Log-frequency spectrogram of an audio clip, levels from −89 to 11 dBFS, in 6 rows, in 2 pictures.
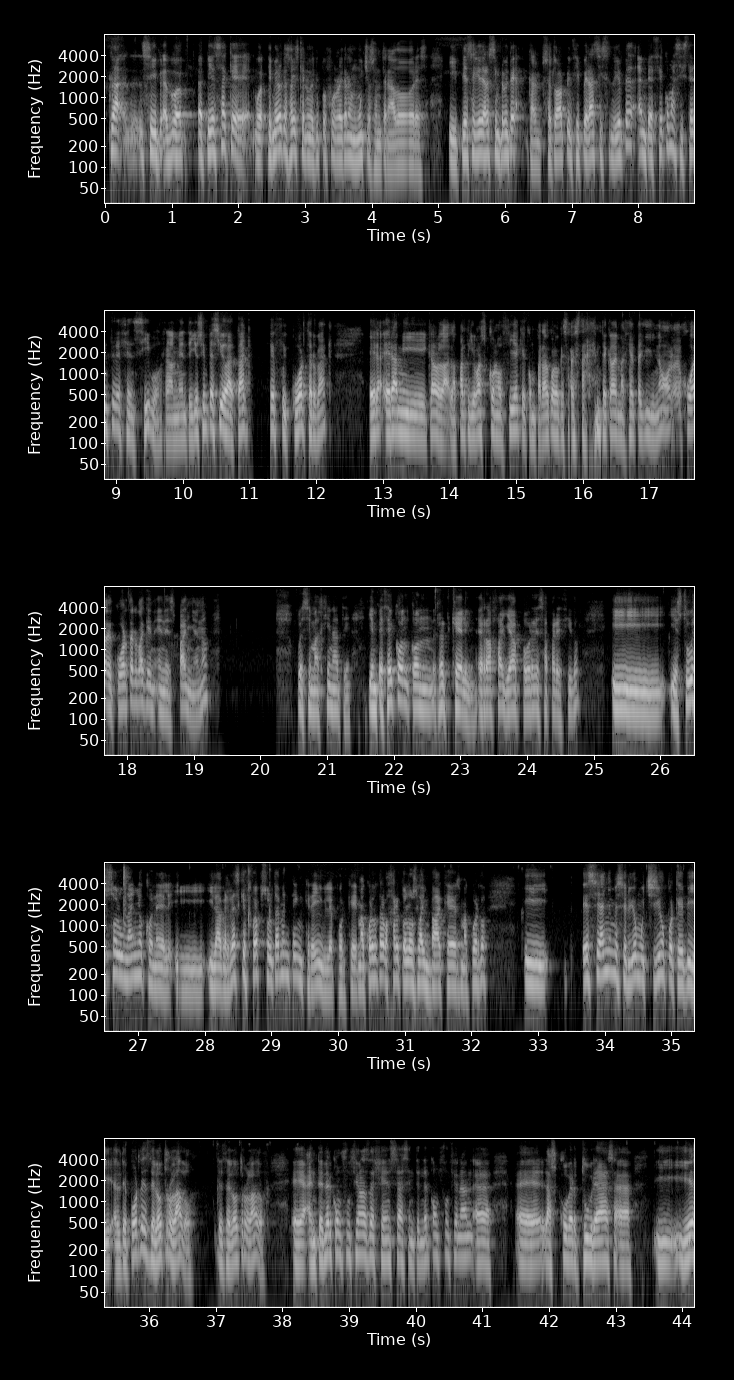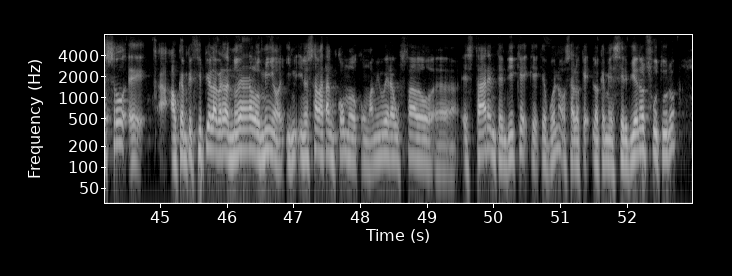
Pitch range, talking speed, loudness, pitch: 130-165 Hz, 210 wpm, -24 LUFS, 145 Hz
